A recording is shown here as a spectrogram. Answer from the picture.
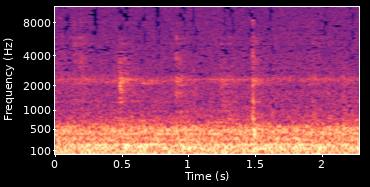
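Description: A few faint, sharp ticks, irregularly spaced about half a second to a second apart, over a steady low hum and a faint high whine.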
